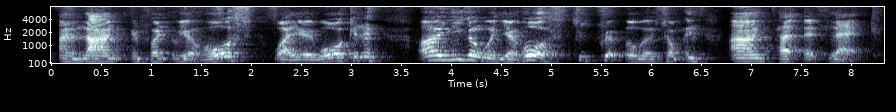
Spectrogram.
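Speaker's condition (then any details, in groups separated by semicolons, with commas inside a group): Cerebral palsy, ataxic, mild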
